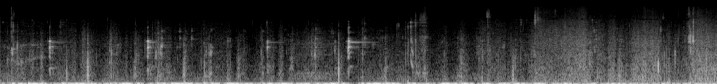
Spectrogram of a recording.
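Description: Close-miked wet chewing and mouth clicks of someone eating raw seafood, many short sharp clicks over a steady low rumble.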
